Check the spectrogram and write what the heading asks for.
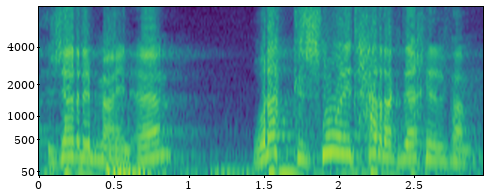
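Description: Teaching a class to recite the Quran, a Tunisian Arabic-accented man often makes sure his students keep up and slows down to demonstrate sounds. He speaks in a high, animated voice with a bright, forceful tone.

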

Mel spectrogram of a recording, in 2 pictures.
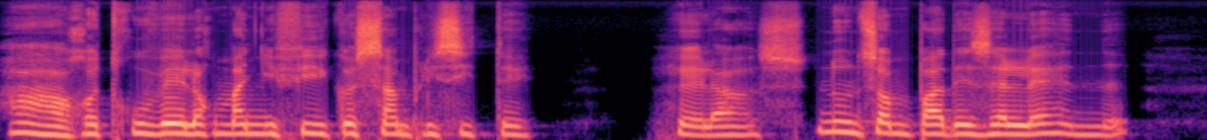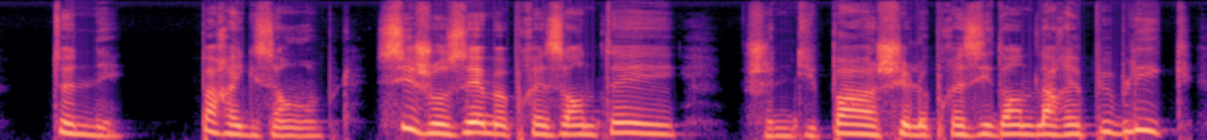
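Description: A woman's voice: medium pitch, dark tone, no echo, studio quality, lightly acted. A woman voicing an aging, celebrated male sculptor who muses aloud with rhetorical questions, in an audiobook reading.

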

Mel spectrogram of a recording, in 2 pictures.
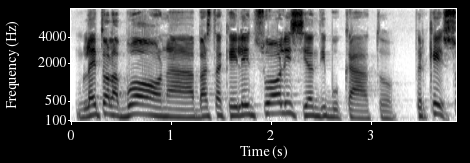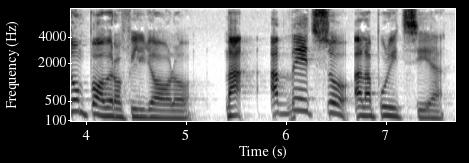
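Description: A man voicing a cheerful, boastful young male peasant in an audiobook, exclaiming loudly and with gusto. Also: sits high, animated, moderate pace, hardly any pauses. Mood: jovial. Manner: exuberant, loud exclamations.

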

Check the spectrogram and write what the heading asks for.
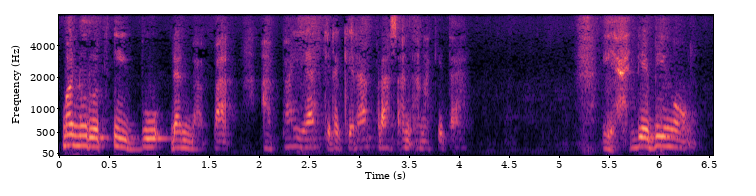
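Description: A woman's voice: on the low side, measured pace, dark tone. An older woman giving a parenting seminar, questioning her audience and acting out scolding parents. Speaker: parenting speaker.

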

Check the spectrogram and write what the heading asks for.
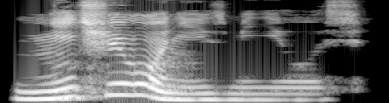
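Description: A woman reading aloud plays a grim, undead general whose voice drops lower and pushes louder than the surrounding narration. His words come out clipped and harsh, cold and unyielding. This is a storybook reading. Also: lively intonation, a little slow. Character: cold stern dead male general.

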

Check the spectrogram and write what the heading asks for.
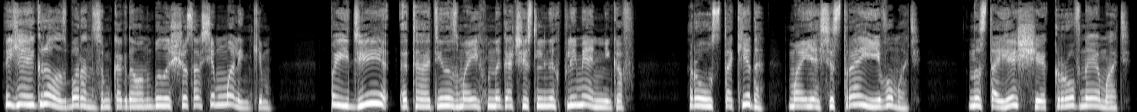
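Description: A man's voice: very high voice, moderate pace, no room sound, clean studio sound, pitched above the performer's own voice. A man putting on a fussy scolding young woman. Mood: explaining. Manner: scolding, fussing. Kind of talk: audiobook character voice.

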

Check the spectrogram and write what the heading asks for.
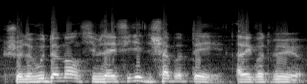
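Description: A man's voice: mid-range voice, fairly quick, warm tone, lo-fi sound, natural voice. A man doing a brusque country judge. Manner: brusque, curt. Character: gruff, impatient country justice of the peace.

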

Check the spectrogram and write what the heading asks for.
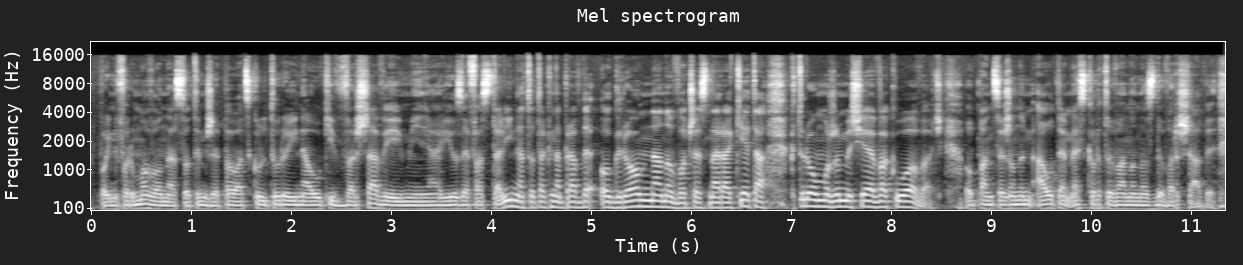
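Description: A man's voice: sits low, a little mellow. A man narrating a crude, mocking comic story, jumping into voices for the characters.

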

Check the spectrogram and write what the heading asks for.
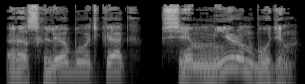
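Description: A stern, weary old grandfather grumbles in gruff, old-fashioned village speech, as a man reads him in a story. The voice is mellow and dark and moves a lot. The recording is close and dry. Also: mid-range voice, sing-song, slow, no room sound, pitched above the performer's own voice. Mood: grumbling.

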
